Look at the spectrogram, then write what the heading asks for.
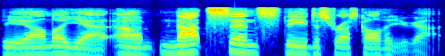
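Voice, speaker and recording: Male game master, clean smooth voice, halting think-aloud narration, dry slightly dull audio. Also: medium pitch, fairly bright tone, dry recording. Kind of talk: narrating a tabletop game session.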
